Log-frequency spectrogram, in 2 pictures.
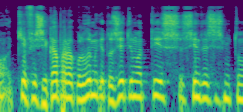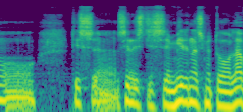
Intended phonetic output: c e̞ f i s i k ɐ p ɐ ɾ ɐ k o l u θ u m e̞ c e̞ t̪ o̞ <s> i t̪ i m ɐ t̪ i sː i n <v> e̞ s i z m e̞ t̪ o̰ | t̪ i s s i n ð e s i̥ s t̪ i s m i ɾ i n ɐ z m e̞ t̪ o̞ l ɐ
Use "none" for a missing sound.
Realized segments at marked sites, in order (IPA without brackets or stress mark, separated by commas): z, ð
